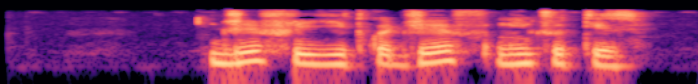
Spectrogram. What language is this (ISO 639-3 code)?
kin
